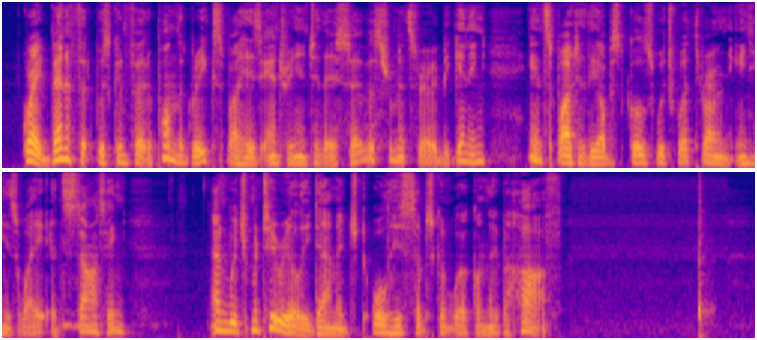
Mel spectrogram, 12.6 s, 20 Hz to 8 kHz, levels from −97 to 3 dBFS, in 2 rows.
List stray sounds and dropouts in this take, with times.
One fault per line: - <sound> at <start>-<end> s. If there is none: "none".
- thud at 12.1-12.2 s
